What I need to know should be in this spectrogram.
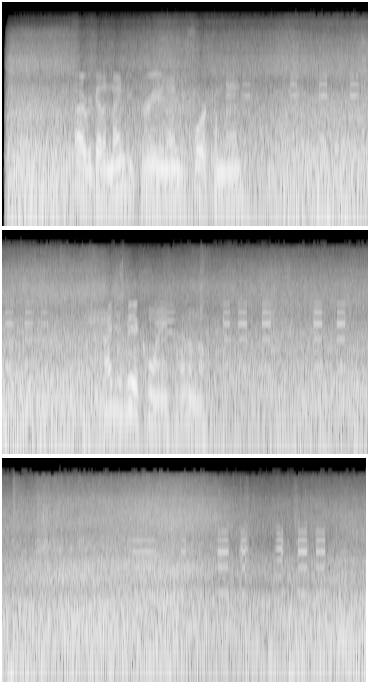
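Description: A metal detector beeps in short electronic tones.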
